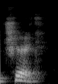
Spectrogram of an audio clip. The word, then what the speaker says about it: Ledaig: your Lagavulins, your Kailailers, the Chick, which is Ledaig, is how you spell it, but the Chick.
